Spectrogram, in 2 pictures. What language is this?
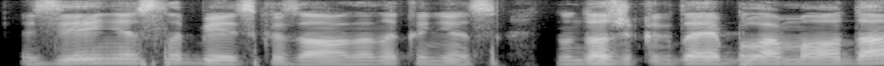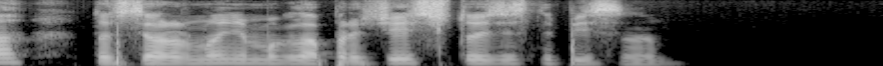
Russian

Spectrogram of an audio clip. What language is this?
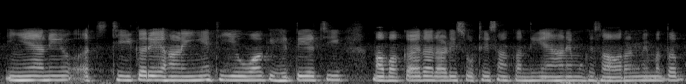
Sindhi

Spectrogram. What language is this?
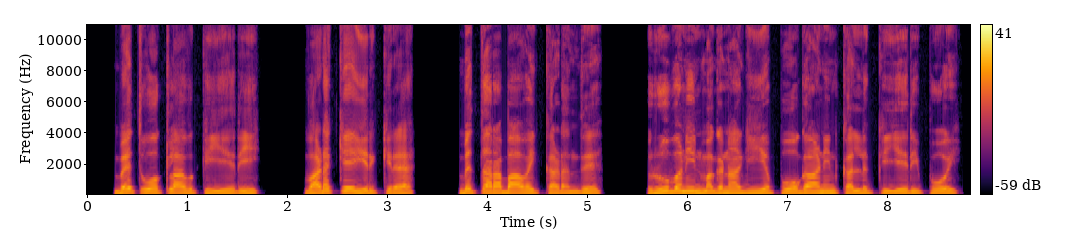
Tamil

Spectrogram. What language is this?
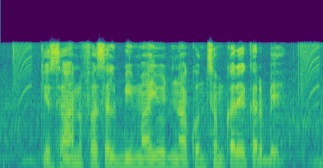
Magahi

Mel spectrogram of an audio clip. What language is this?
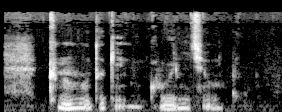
Japanese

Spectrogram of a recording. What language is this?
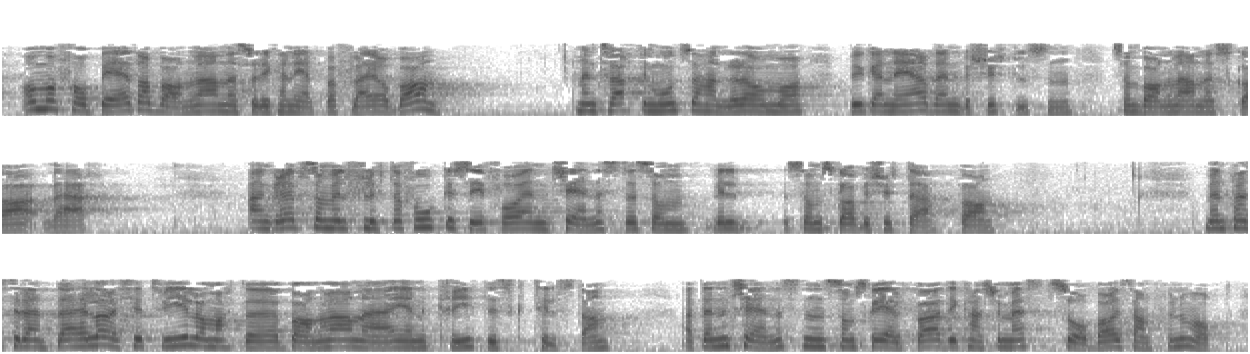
Norwegian Nynorsk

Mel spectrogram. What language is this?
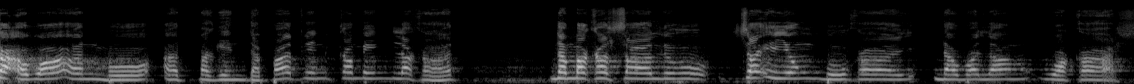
Filipino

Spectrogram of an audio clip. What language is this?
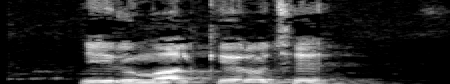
Goaria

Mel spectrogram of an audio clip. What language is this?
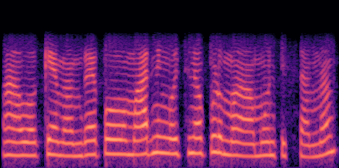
Telugu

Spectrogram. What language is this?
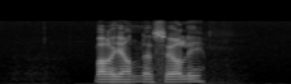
Norwegian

